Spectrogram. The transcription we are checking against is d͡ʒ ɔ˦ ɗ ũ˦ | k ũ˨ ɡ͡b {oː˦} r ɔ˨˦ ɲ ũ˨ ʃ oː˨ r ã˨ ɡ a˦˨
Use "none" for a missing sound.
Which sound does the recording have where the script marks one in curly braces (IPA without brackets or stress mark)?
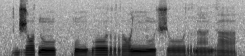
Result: oː˦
